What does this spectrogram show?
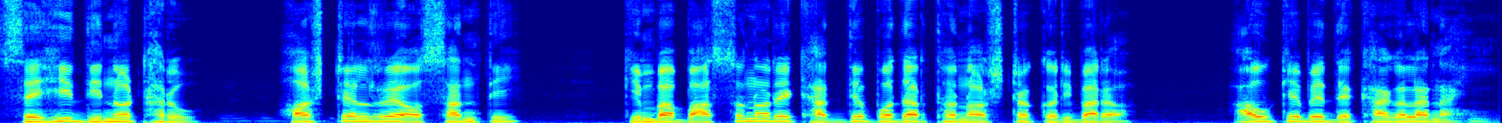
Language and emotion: Odia, neutral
